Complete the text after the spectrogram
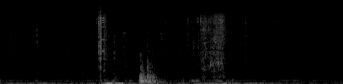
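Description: A foil pack tears open.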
